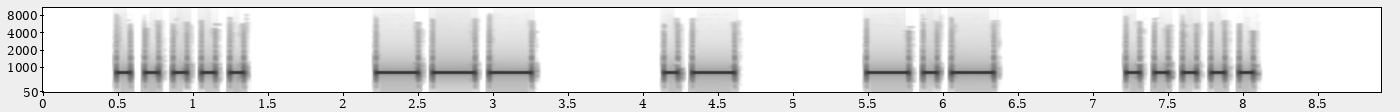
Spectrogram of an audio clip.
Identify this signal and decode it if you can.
Morse code, heard as a keyed tone, about 13 wpm, spaced as for 7 wpm, 800 Hz. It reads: 5OAK5
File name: LEZIONI / 8 YJ45 / 8 YJ45 ws 12wpm 3146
